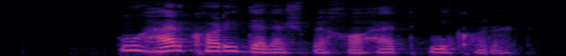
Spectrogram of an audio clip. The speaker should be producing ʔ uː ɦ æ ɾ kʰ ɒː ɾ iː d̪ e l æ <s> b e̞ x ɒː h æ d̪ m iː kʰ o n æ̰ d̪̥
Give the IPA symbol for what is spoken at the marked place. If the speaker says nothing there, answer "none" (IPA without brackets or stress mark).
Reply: ʃ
